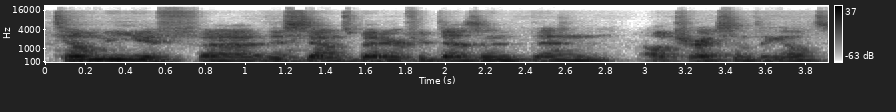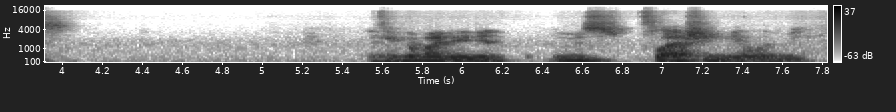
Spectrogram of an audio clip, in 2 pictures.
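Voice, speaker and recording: A man hosting a casual livestream, answering chat comments informally and thinking aloud in a halting way. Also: low voice, steady tone, a little mellow, a little hiss or hum. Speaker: livestream host. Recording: roomy, muffled, distant laptop-like mic.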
